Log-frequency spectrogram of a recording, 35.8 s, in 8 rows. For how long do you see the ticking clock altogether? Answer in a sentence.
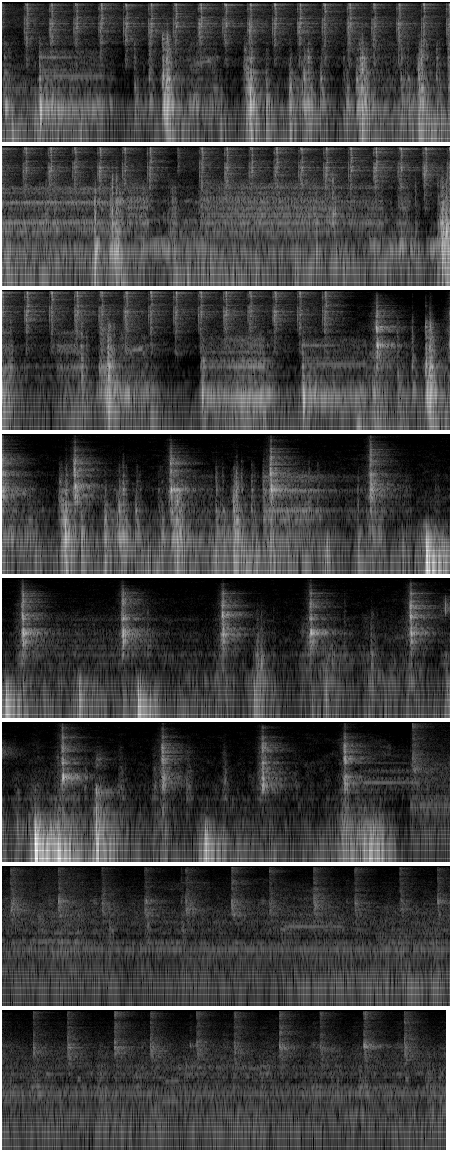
You can hear the ticking clock for 36 seconds altogether.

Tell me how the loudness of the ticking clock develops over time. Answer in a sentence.
The volume of the ticking clock goes down.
